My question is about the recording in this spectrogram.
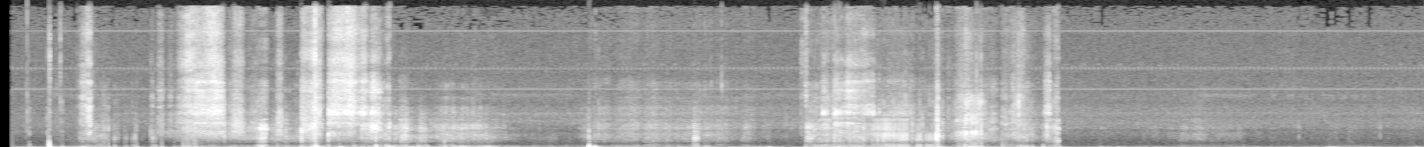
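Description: Handling noise on a GoPro's built-in microphone: a run of knocks, clicks and rubbing as the camera is held and set up, in two bouts with a lull in between, then quieter near the end.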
